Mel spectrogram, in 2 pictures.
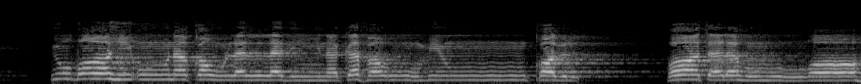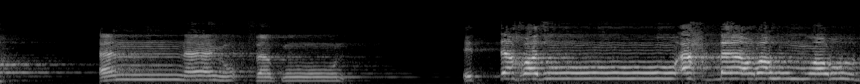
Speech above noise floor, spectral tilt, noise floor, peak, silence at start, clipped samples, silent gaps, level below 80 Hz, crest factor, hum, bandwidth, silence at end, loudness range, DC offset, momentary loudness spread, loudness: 48 dB; -1 dB/octave; -72 dBFS; -6 dBFS; 0.5 s; under 0.1%; none; -66 dBFS; 20 dB; none; 8 kHz; 0 s; 8 LU; under 0.1%; 14 LU; -24 LUFS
